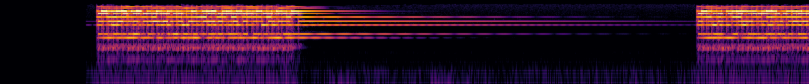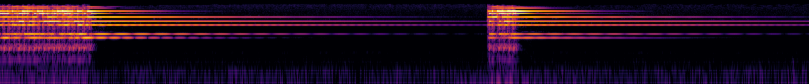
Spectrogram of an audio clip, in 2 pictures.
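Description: Telephone bell ringing: two rings of about two seconds each, six seconds apart, then a short third ring that is cut off. Each ring leaves a long fading tail.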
